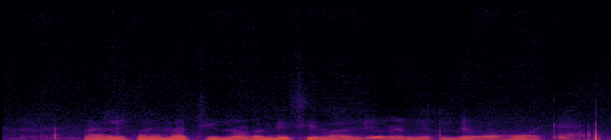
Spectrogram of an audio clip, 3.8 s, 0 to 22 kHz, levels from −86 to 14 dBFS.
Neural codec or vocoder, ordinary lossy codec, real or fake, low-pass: codec, 44.1 kHz, 2.6 kbps, DAC; none; fake; none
